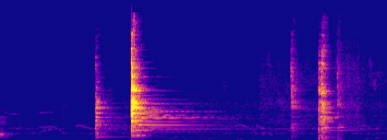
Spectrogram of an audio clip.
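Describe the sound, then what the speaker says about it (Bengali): A metal lid comes off a pot of loitta fish cooking in a village kitchen: a few sharp clanks and rings, two louder hits near the start and more later, each ringing briefly before fading. "ঢাকা খুলে দেখে নেব"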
